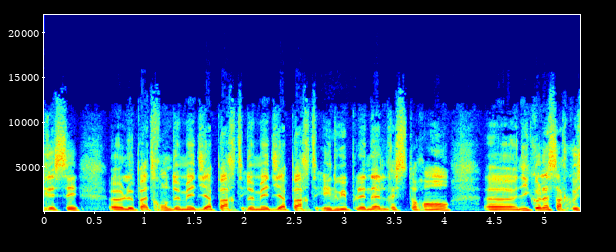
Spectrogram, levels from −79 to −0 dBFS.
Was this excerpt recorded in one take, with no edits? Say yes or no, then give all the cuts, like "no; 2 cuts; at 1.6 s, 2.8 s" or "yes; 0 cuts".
no; 2 cuts; at 2.0 s, 3.4 s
